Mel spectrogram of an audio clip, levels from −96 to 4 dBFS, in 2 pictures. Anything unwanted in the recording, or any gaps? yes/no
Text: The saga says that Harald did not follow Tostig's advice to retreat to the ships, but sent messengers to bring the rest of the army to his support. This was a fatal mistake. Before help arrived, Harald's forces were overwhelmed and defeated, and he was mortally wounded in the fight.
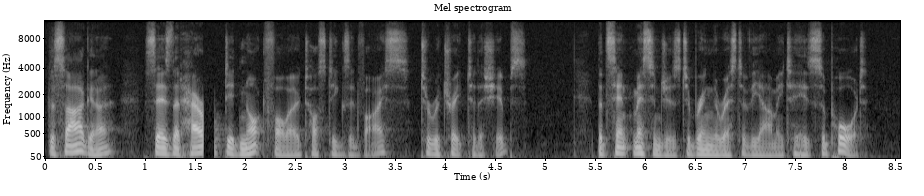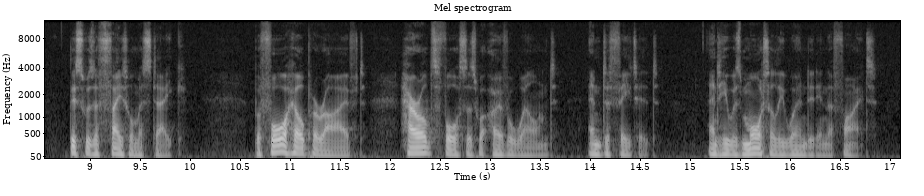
yes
